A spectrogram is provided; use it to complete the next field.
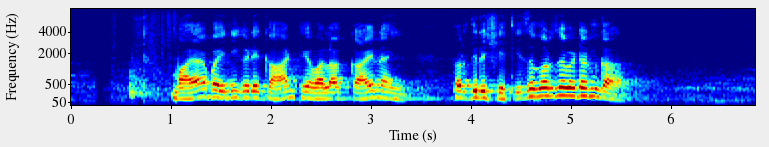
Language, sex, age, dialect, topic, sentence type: Marathi, male, 41-45, Varhadi, agriculture, statement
